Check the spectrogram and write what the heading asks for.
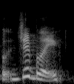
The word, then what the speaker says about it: Ghibli: Grateful Gamer says, "Jub Jubilee's boobs is pronounced similar to Gib. Jibli."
